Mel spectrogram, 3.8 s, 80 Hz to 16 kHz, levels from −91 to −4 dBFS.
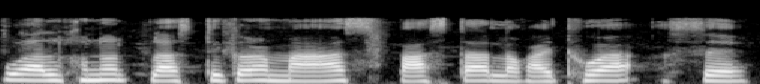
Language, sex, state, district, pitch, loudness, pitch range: Assamese, male, Assam, Sonitpur, 195 Hz, -15 LUFS, 185-205 Hz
